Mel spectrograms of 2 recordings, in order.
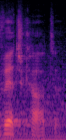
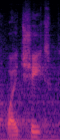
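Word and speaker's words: Wytschaete: Now it's pronounced Vetchkate, but the soldiers used to call it White Sheet, so I'll stick with that.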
